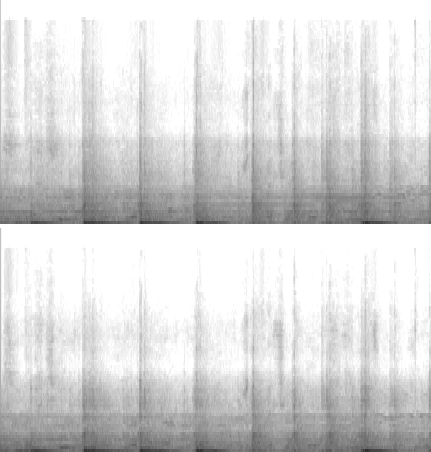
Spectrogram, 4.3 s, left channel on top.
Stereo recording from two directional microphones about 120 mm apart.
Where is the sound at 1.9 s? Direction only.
15° left (ahead or behind).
